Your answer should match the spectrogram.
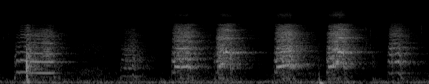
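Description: Squeaker inside a plush bird dog toy squeaking about six times in quick succession as a greyhound bites down on it.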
